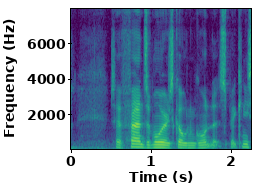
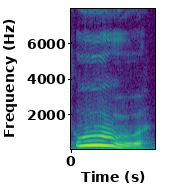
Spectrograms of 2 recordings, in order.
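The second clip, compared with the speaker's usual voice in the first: slow, loud drawn-out ooh; thrilled gasp at a spooky skin; excited ooh; 9 semitones higher, 12 dB louder than usual. Real, not acted. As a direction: let the delight burst out. Reacting to a new skin.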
